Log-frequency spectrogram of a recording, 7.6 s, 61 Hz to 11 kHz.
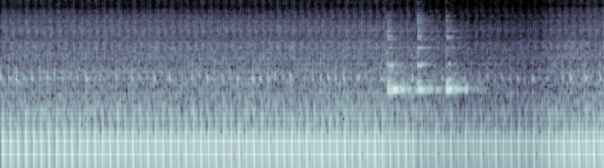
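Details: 1970 John Deere 110 hydraulic-lift patio tractor, running after a dirty fuel tank was swapped for a spare. The single cylinder fires evenly at steady idle with crisp, regular exhaust pulses and no knocks or misses; it runs normally.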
